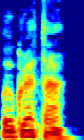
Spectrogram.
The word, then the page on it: au gratin: British English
